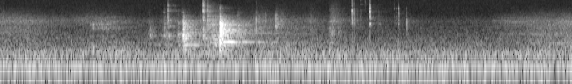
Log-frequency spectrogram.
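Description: A small metal pick clicking and clinking against a V-twin engine's steel cam sprocket and cylinder head: a cluster of sharp taps with one short ringing clink about a second and a half in, then a few lighter clicks, over a steady low hum.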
